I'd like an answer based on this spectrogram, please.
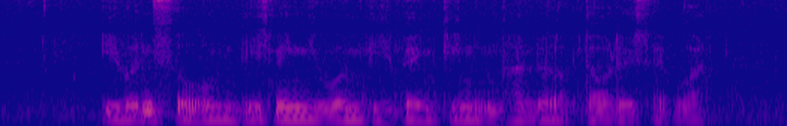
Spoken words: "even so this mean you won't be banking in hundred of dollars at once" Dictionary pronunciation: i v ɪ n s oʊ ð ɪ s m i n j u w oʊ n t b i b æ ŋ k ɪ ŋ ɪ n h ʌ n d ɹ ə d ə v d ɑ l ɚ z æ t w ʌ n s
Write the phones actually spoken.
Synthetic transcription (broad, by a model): i v ɪ n s oʊ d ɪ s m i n j u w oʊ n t b i b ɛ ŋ k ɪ ŋ ɪ n h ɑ n d ɹ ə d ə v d ɑ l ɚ s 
